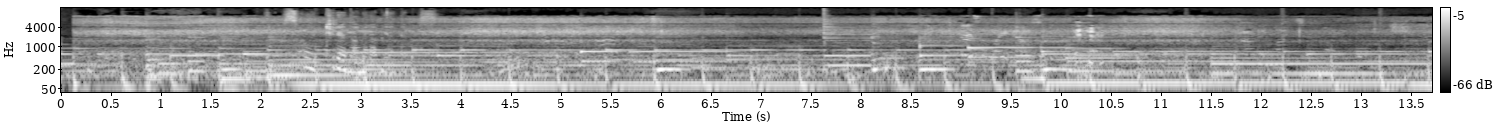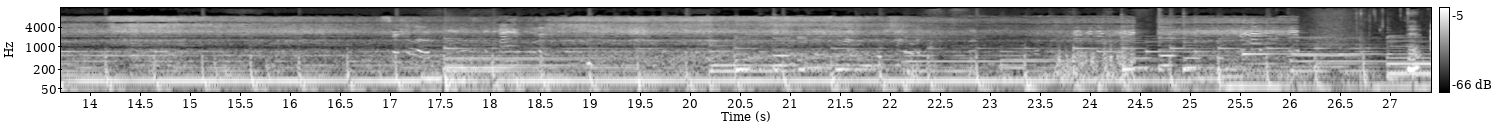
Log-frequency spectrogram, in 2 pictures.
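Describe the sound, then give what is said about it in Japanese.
Steady rushing roar of ocean waves at the beach with wind buffeting, a constant loud wash throughout, and indistinct voices faintly mixed in underneath, from a video a young woman filmed of herself and a friend at the sea. “そうでね音だけでもねちょっとね聞けるかなラジオでちょっとかけますよ彼女がね送ってきた海と彼女のあと友達が入って言ってる写真あの動画を送っててくれたんですけどちょっと音だけでもね載せますね”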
